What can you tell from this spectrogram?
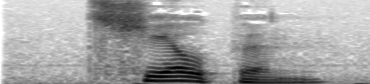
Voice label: "tsjilpen", Dutch

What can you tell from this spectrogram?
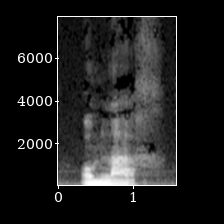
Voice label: "omlaag" Dutch

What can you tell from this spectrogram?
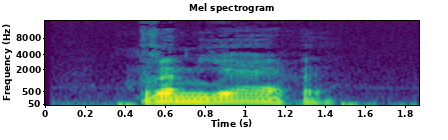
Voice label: "premiere", Dutch

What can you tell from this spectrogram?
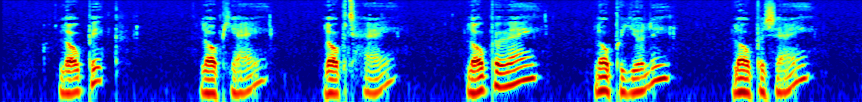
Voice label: "loop ik", Dutch

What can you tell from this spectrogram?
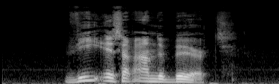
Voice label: "wie aan de beurt" Dutch

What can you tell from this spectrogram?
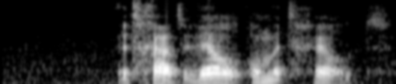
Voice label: "t gaat wel geld", Dutch

